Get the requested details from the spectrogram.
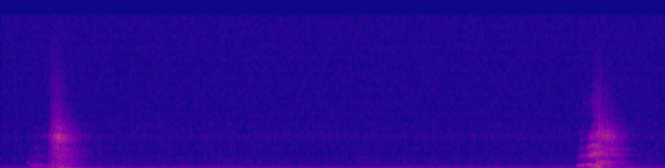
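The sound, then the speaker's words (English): Two sharp, explosive sneezes break a hushed stretch of silent prayer with faint background hiss, the first near the start and the second about five seconds later, with no talking. “Bless you.”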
